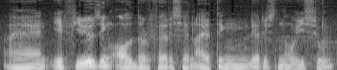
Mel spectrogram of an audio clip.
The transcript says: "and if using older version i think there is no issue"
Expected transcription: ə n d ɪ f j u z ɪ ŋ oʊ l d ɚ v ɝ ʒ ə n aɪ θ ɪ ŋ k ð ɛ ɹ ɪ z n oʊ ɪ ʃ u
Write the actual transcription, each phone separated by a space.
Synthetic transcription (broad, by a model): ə n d ɪ f j u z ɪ ŋ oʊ l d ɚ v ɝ s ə n aɪ t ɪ ŋ k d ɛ ɹ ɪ s n oʊ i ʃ u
